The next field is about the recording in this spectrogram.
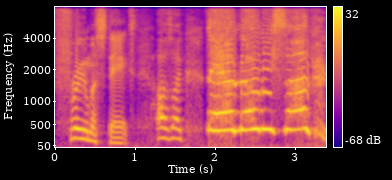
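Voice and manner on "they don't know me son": shrill, very high, very loud triumphant scream. Retelling reaching the finish gate: retelling own screaming. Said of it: "just screaming my head off".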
